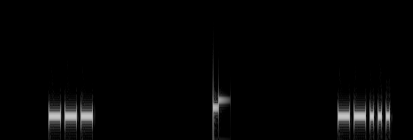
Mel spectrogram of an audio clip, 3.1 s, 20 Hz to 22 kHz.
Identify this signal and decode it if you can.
Morse code, heard as a keyed tone, about 40 wpm, 700 Hz. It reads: O 7
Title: Single Letter-Number 40wpm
